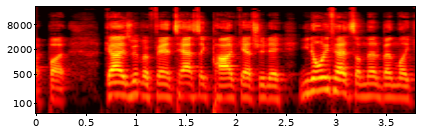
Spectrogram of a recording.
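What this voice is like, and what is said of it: Hoarse, strained voice. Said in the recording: “my voice shot ... my voice is probably shot from, you know, screaming, unclean vocals in the pit and on the car ride home”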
